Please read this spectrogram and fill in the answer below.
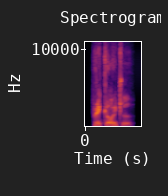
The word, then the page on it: precoital: Indian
